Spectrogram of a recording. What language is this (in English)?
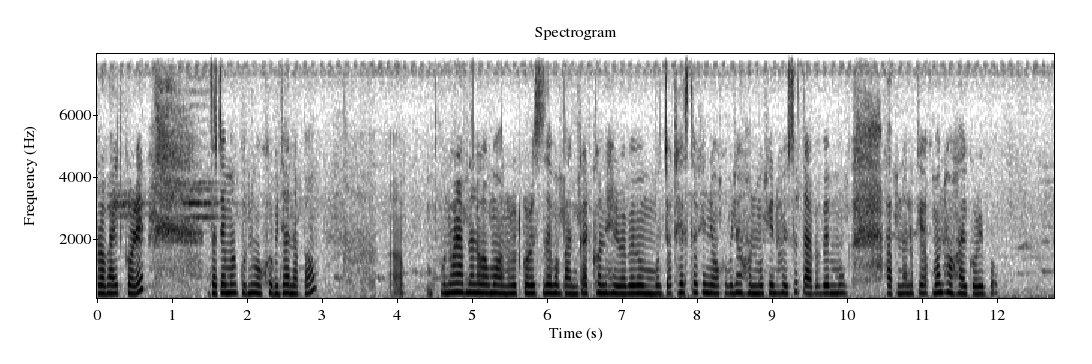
Assamese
